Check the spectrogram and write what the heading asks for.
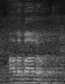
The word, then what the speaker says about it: Alabado: Alabado.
